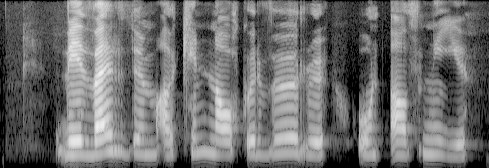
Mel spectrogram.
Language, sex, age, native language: Icelandic, male, 12, Icelandic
